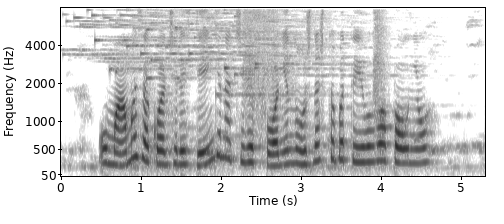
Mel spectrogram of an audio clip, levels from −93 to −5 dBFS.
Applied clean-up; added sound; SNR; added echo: none; Chime; 20 dB; none.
